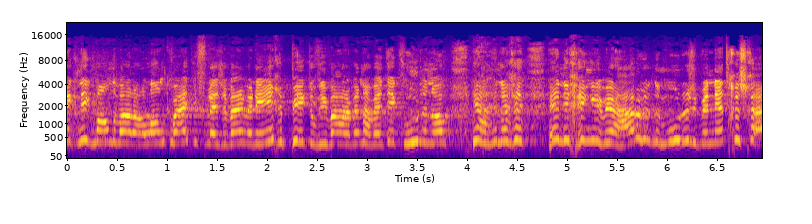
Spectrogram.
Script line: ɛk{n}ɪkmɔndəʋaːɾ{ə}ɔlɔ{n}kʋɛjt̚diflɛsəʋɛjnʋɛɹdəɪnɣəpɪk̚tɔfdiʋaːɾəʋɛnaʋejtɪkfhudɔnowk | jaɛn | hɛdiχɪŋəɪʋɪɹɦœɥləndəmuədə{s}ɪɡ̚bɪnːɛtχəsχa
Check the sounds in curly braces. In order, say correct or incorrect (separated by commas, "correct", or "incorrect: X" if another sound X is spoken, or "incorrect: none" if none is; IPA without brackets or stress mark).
correct, correct, incorrect: ŋ, correct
